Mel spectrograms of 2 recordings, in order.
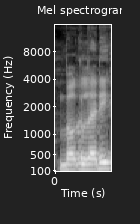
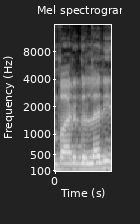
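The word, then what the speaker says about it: burglary: चोरी का मामला है, बगलरी का मामला है। बगलरी का मतलब ये होता है बर्गलरी नहीं, इसको पढ़ेंगे, are will not be pronounce, बगलरी।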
